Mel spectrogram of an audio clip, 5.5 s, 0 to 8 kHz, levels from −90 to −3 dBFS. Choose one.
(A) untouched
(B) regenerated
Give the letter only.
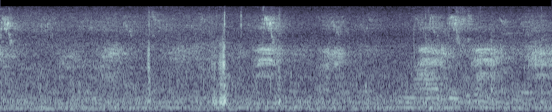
A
